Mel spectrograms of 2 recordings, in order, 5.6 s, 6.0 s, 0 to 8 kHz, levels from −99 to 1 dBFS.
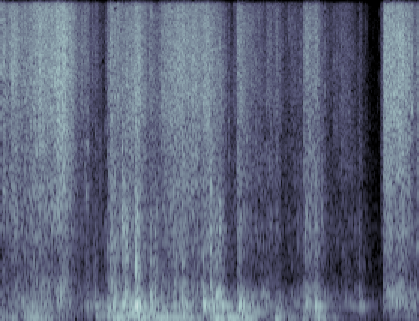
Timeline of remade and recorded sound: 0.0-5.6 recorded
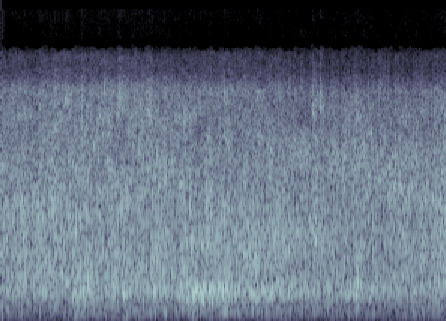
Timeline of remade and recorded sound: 0.0-3.6 remade; 3.6-6.0 recorded

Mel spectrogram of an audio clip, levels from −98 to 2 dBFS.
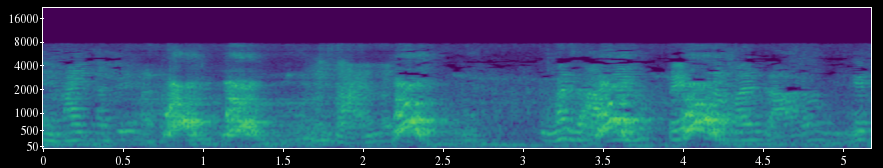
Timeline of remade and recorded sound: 0.0-0.5 recorded; 0.5-2.2 remade; 2.2-5.2 recorded

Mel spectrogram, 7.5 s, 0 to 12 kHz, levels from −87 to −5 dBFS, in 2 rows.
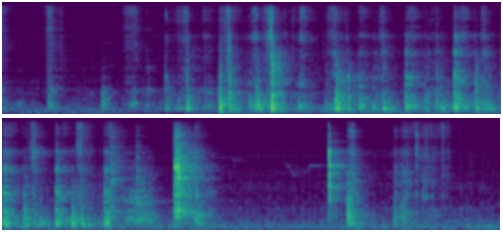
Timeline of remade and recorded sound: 0.0-1.7 remade; 1.7-7.5 recorded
